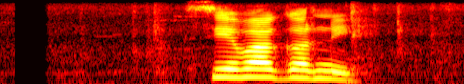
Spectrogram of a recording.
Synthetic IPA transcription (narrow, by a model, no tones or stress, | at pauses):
sewaɡʌrne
